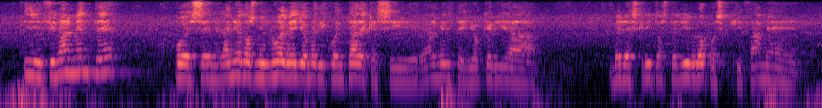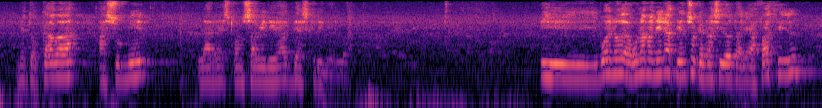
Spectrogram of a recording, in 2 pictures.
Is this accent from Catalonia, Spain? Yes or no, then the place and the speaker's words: yes; Barcelona, Catalonia, Spain; nos pregunta en catalán si somos de Barcelona, le decimos que sí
